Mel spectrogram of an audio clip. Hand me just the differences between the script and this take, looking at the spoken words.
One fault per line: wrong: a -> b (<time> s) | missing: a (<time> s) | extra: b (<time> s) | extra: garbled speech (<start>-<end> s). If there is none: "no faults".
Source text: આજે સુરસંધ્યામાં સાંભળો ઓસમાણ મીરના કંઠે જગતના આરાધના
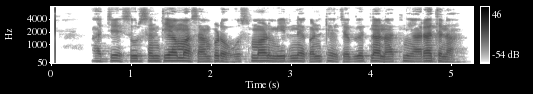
extra: નાથની (4.2 s)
